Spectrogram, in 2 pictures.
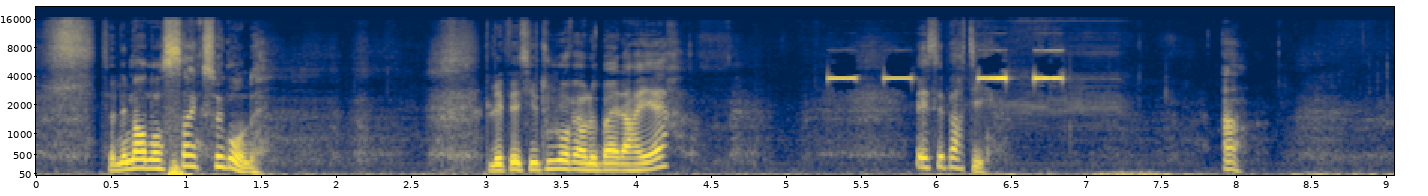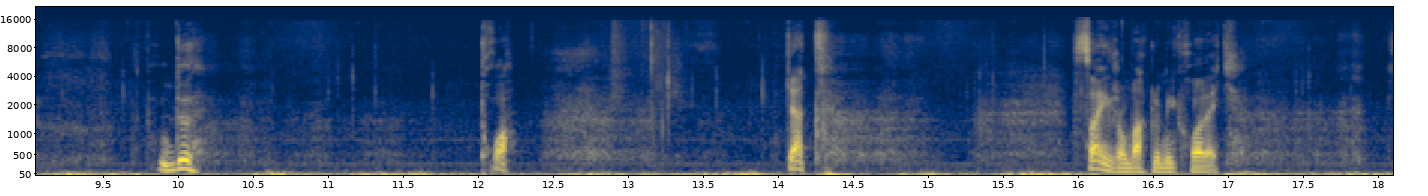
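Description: A man speaks clearly and calmly, close by.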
